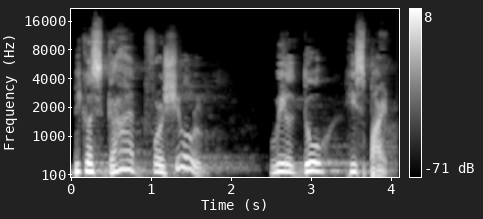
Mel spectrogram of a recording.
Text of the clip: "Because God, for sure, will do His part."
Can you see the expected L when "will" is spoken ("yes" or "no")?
yes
